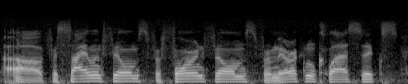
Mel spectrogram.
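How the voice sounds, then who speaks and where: A man's voice: a little slow, a little mellow, poor audio. A man speaking as a video store co-director in a TV interview, emphatic and opinionated. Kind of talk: interview soundbite. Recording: faint rumbling noise on TV interview.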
